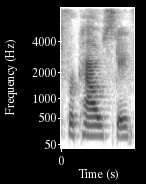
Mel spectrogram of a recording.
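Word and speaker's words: Frykowski: and Frios, no, it's Frakowski,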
